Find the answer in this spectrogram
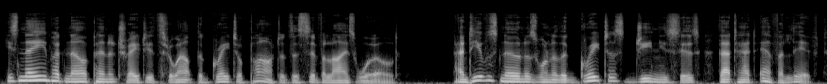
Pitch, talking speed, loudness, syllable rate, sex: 115 Hz, 195 wpm, -21 LUFS, 5.5 syllables/s, male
